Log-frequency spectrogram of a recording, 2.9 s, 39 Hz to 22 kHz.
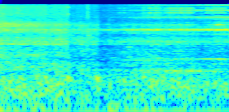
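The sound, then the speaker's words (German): A regional RE15 train pulls into a station with a loud, steady rumble of wheels on rails and a thin metallic squeal running through it. No voices are heard. “RE15 von Meppen, weiter als RE15 nach Meppen über eine Abfahrt 9:05. Vorsicht bei der Einfahrt.”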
